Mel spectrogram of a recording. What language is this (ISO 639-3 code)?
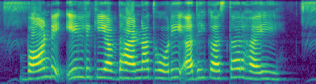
mag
